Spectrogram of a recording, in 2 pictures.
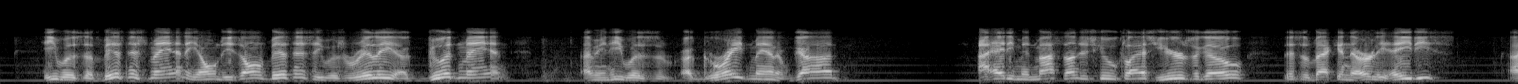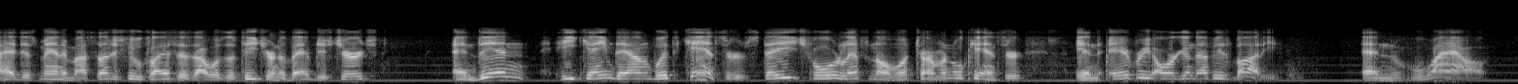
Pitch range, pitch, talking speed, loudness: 120-180 Hz, 140 Hz, 155 wpm, -18 LUFS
